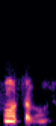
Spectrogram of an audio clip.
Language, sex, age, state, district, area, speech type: Kannada, male, 30-45, Karnataka, Dharwad, rural, conversation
